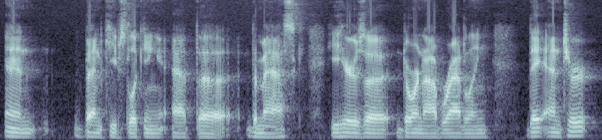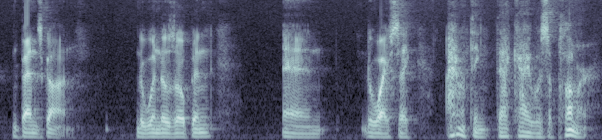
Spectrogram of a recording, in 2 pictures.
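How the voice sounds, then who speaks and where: Speaking a little slowly in an extremely low-pitched voice with fairly even intonation, this man hosts a podcast and walks through a TV episode scene by scene. His loose, casual retelling includes restarts and quick character quotes introduced with "he's like".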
